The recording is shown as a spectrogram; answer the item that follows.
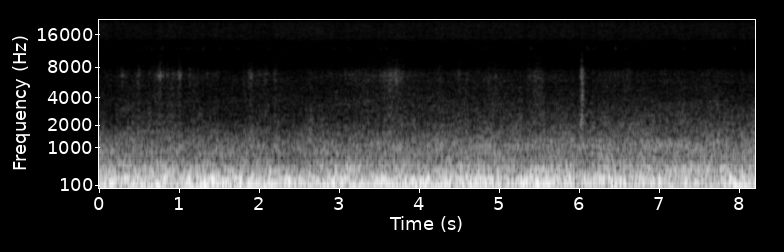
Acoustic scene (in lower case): car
